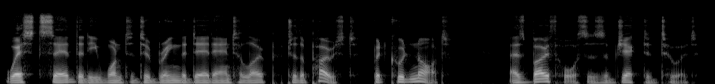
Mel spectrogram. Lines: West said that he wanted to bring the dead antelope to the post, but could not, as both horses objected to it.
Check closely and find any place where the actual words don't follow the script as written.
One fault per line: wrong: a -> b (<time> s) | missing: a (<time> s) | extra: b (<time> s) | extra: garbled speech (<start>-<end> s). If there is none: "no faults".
no faults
